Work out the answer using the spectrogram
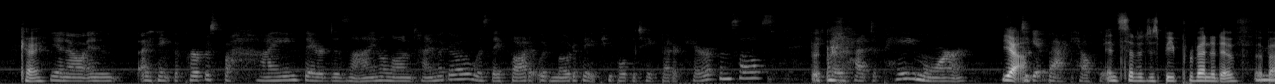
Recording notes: the audio on this one isn't the greatest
